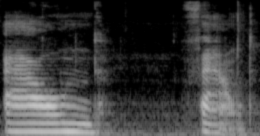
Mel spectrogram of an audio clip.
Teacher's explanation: I have OU, which is a diphthong. And so we know that says ow.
